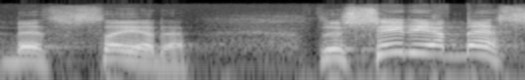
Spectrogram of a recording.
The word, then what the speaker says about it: Bethsaida: of the city a pathetic Bethsaida I should pronounce that right Bethsaida the city of best said was located at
